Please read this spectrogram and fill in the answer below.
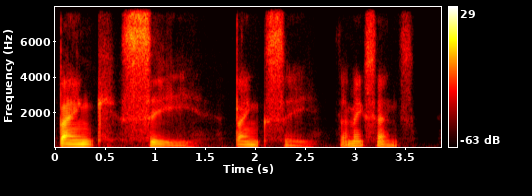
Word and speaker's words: Banksy: And it it's the word bank and then it's we sort of say C on the end. So we're saying bank C. Bank. That makes sense. Banksy, that's his name.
